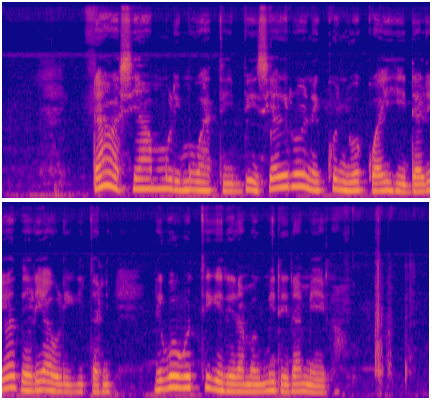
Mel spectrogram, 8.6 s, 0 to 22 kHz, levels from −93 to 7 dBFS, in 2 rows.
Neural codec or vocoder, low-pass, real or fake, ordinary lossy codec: none; 19.8 kHz; real; none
